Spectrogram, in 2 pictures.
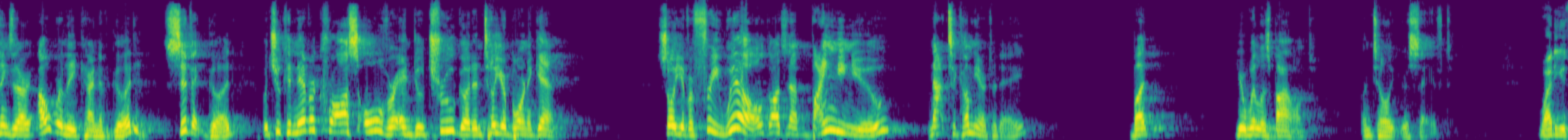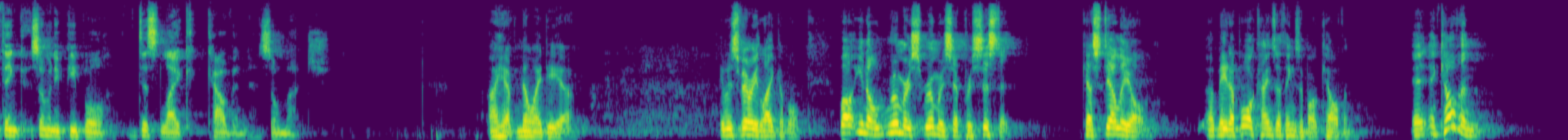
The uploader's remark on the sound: Q & A from the 2017 Boise Reformation Conference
